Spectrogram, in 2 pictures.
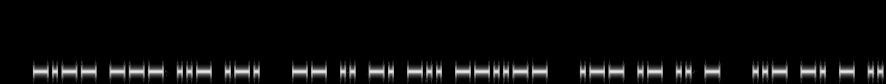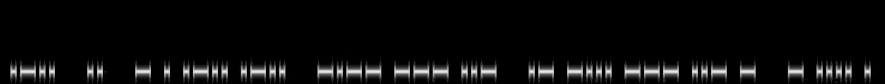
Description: Morse code, heard as a keyed tone, about 25 wpm, 600 Hz. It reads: YOUR MIND, WAIT UNTIL I TELL YOU ABOUT THE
